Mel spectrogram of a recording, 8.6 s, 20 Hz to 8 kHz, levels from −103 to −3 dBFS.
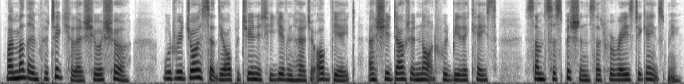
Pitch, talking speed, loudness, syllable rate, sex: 195 Hz, 215 wpm, -18 LUFS, 6.7 syllables/s, female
